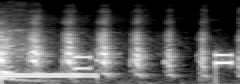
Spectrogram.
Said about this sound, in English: Okay, well, let's pick up the tempo and just dial the phone number right now. All right. No more talking, just dialing.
